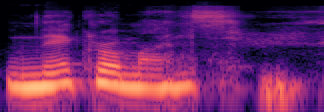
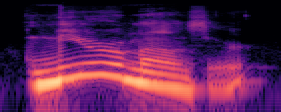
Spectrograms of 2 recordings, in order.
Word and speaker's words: Neuromancer: very famous book that I keep on mispronouncing as necromancer, neomancer, was it? Neuromancer.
